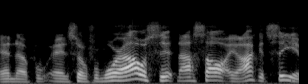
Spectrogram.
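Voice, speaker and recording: At a fairly quick pace, a man with a Southern US accent speaks at a fairly high pitch, his intonation lively. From Mount Pleasant, Tennessee. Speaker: author. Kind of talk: storytelling. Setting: phone call.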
